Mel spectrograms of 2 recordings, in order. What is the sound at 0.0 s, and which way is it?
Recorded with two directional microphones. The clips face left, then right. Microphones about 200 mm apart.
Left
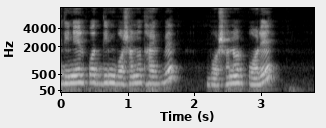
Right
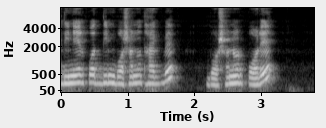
Speech, 45° right (ahead or behind).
